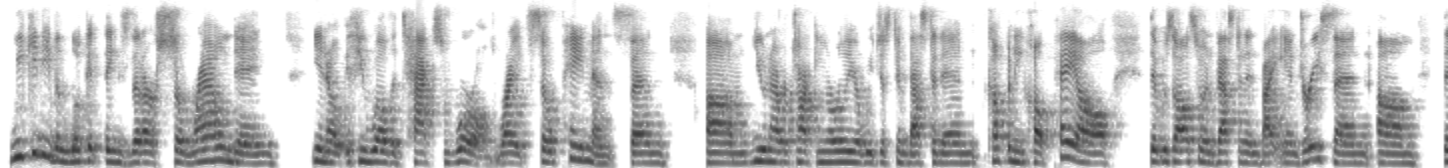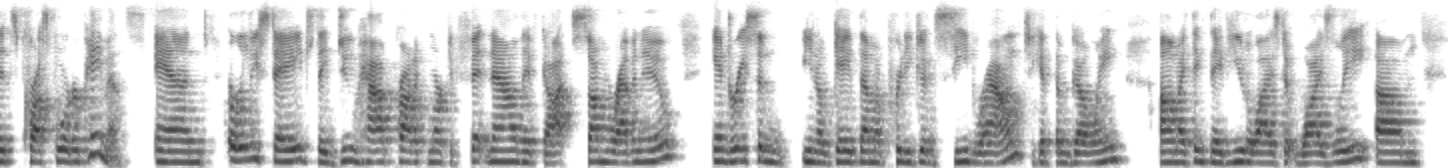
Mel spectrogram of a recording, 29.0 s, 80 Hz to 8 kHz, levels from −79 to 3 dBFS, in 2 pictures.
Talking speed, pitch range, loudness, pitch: 170 wpm, 175-205 Hz, -22 LUFS, 185 Hz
